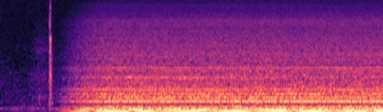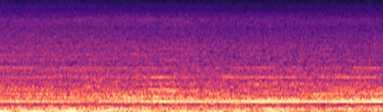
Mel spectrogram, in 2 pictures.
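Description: ClearVue cyclone dust collector switched on with a click, its motor and impeller spinning up within about a second and then running steadily with a low rumble and a steady hum, heard from inside the shop.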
